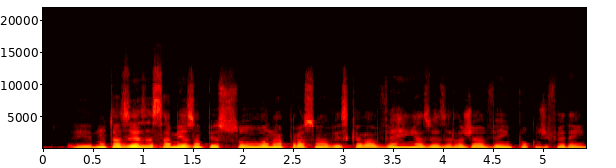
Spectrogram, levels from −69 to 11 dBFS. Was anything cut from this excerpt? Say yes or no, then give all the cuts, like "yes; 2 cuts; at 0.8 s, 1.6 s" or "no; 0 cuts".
no; 0 cuts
